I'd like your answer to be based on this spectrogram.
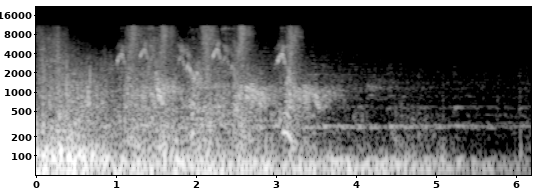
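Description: A wizarding video game's Confringo blasting spell detonates with a heavy boom and crash, followed by a whooshing, crackling tail. The sound fades gradually over several seconds into a low rumble.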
